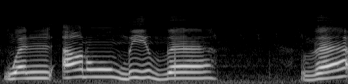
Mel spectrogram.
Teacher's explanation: Wal ardi dza mad tabi'i karena ada alif sebelumnya ada fathah di dzal, cara bacanya panjang 2 harokat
